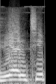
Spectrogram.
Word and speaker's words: Bianchi: Mira, a mí en ese tema no me gustaría meterme, es Bianchi, pero bueno, mi club de fans sabe igual que no me gusta que me digan Bianchi con K, por ejemplo, pero bueno, hay gente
